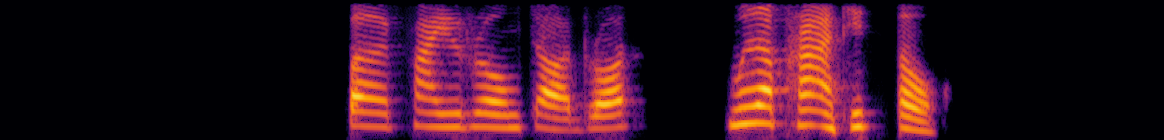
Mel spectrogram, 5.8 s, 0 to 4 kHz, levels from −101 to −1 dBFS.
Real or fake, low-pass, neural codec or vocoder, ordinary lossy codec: fake; 3.6 kHz; codec, 16 kHz, 1 kbps, X-Codec, WavLM features, trained on Multilingual LibriSpeech; none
